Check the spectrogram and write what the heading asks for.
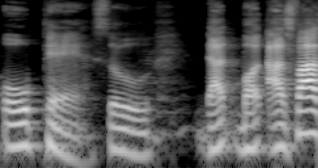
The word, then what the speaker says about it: au pair: I understand it's called opair so that but as far as I'm concerned the spelling is au space p a i r but I learned today that is pronounced or pair so so that is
